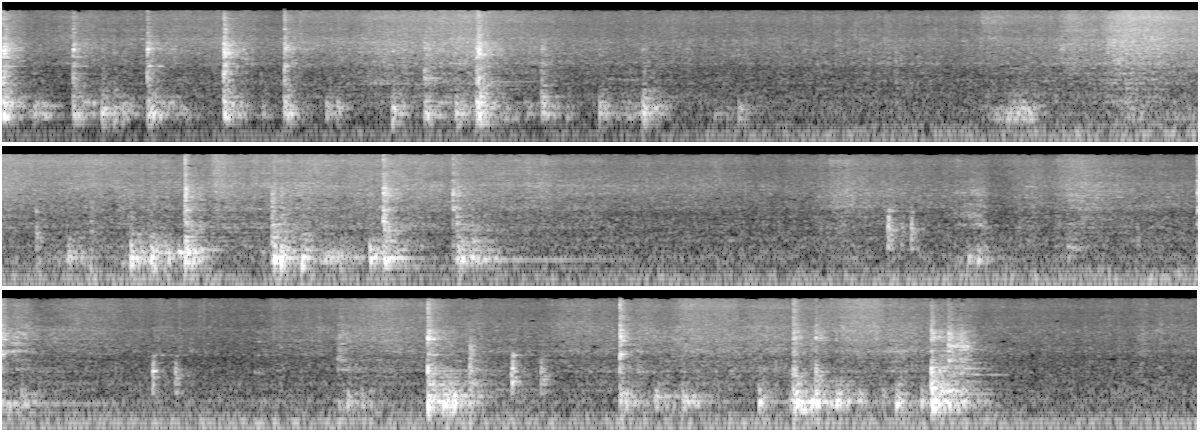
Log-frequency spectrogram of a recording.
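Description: Metal wok spatula scraping and clanking against a carbon-steel wok as noodles are stir-fried and sizzle, in bursts of strokes with short pauses between, over a steady low hum.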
